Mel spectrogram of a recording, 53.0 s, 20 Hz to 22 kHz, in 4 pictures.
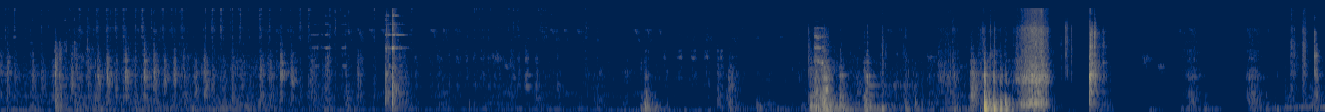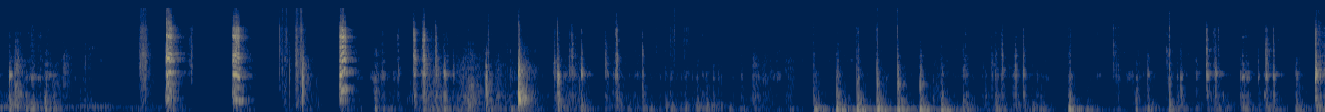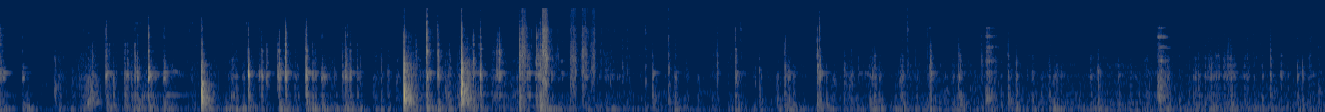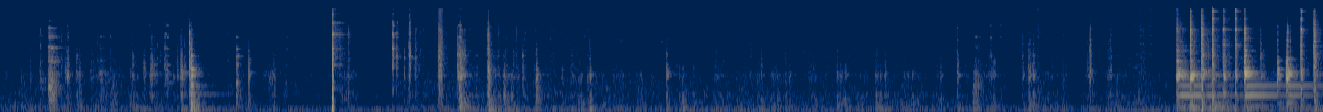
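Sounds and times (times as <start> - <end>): steel socket clinking: 51.5 - 52.9.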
